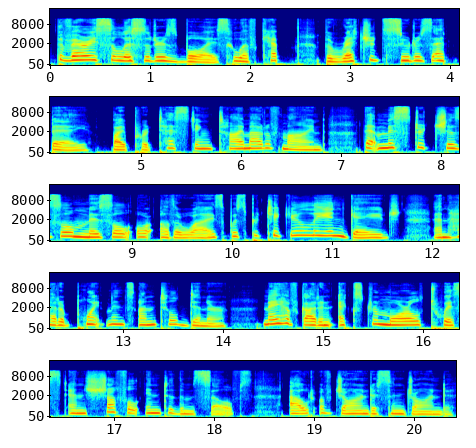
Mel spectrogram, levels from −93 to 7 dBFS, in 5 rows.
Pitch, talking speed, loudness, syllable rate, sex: 215 Hz, 140 wpm, -20 LUFS, 4.5 syllables/s, female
